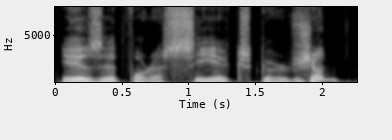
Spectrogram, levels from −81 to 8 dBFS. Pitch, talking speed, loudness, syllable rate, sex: 135 Hz, 160 wpm, -18 LUFS, 3.8 syllables/s, male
